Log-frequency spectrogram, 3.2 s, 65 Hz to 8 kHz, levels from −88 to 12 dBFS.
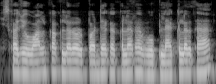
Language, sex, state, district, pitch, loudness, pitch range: Hindi, male, Bihar, Patna, 125 Hz, -15 LUFS, 120-130 Hz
